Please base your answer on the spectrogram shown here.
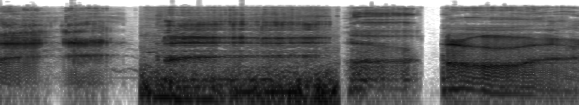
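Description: Several long, loud burps in a row, some with a vocal tone, with music in places.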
